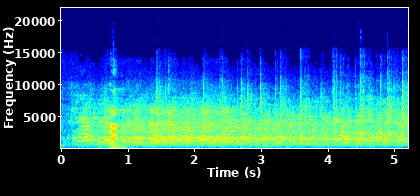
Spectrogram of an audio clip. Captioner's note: audience laughing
